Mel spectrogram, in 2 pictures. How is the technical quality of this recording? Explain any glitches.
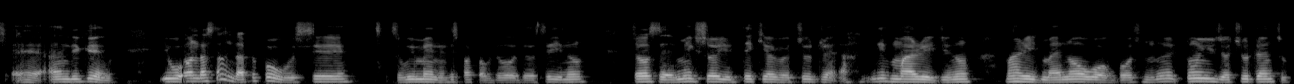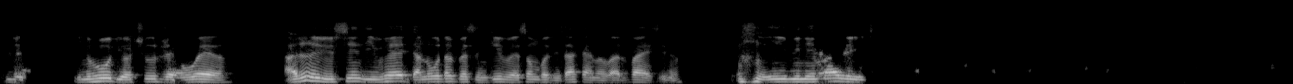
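The recording is wideband telephone speech whose bandwidth and light coding texture fit AMR-WB (HD Voice) at around 12.65 kbit/s. It has two brief glitches.

Lost AMR speech frames occur at 1.82–1.91 s, after "um and again you" and before "understand that people will", and at 5.37–5.42 s, after "the world they will" and before "say you know just". Each is a single 20 ms frame that failed its checksum. The decoder filled it from the previous good frame's pitch and vocal-tract parameters at reduced gain, giving a short dip or warble before the speech recovers.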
